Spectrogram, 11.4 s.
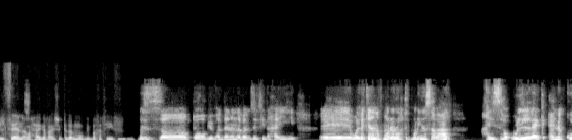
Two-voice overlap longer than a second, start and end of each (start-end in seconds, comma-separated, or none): none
